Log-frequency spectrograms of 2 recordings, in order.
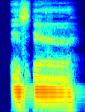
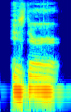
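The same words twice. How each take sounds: The two takes are said the same way.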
